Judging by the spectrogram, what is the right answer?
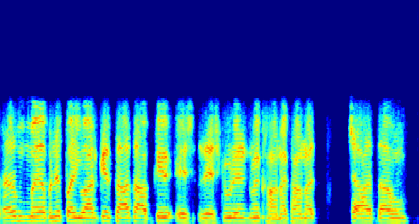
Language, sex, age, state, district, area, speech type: Hindi, male, 18-30, Uttar Pradesh, Jaunpur, rural, conversation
